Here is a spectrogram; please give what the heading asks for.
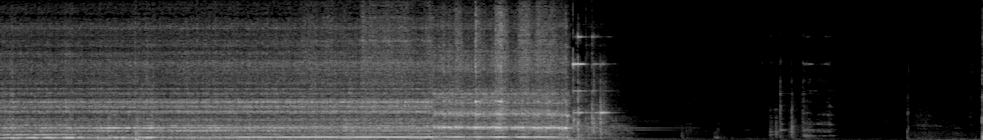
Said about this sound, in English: that'll make it a little bit easier on the end mill because we are machining steel after all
